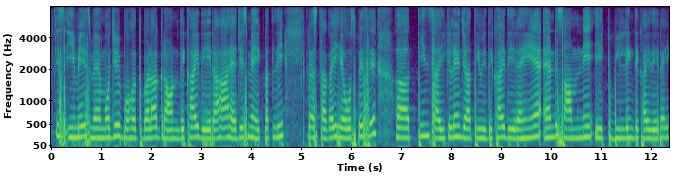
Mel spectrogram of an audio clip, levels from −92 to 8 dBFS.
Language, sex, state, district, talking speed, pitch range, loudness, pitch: Hindi, female, Bihar, Kishanganj, 170 wpm, 195-220 Hz, -11 LUFS, 205 Hz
